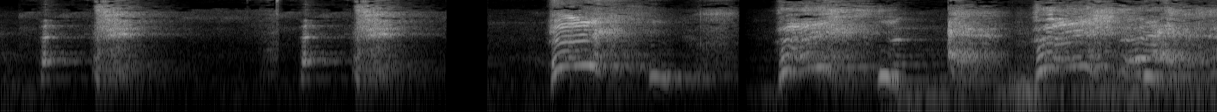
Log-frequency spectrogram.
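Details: Sneezing challenge, with sneezes apparently induced (red chilli powder or grass are mentioned): a quick run of about six sharp, explosive sneezes, some with a voiced cry.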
